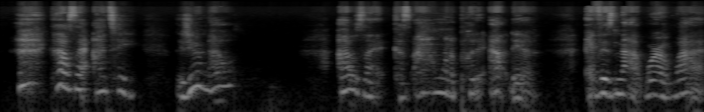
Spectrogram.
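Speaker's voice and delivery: soft, hushed, barely voiced, secretive whisper. Speaker retelling to the audience what they asked auntie, whispering. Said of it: "I'm whispering, y'all".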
